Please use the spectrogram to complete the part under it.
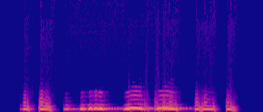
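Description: Owls hooting in the distance near a palace: a run of low, wavering hoots from more than one bird, overlapping and repeating in a steady rhythm, with no voices.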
